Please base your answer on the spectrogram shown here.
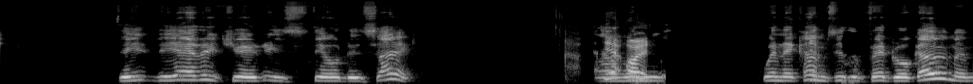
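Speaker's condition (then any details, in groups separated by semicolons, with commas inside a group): Cerebral palsy; uses wheelchair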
